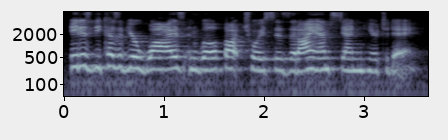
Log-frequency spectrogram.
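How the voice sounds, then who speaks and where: Brief: teacher from Texas, woman, high bright-toned voice, sincere prepared speech at a podium. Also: fairly even intonation. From Edinburg, Texas. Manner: earnest, heartfelt, measured. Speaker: science teacher accepting an award. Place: award ceremony venue.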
